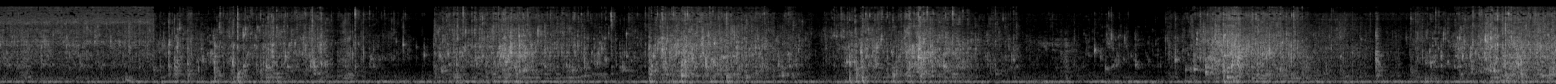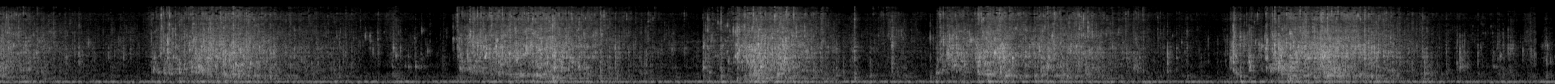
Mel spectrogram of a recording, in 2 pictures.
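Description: A tap running into a stainless steel sink, then a soaked sponge squeezed and rinsed over and over by rubber-gloved hands, one wet, squelching squeeze about every two to three seconds.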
